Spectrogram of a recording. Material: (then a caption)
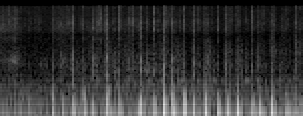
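Cardboard. Fingertips and short nails scratch and tap the textured lid of a small, hollow, closed rectangular green baoding-ball box, likely cardboard covered in green-and-gold brocade fabric, held in one hand close to the mic. After a faint half-second of soft scratching, a quick, uneven run of dull, low, muffled taps follows with no ring.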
